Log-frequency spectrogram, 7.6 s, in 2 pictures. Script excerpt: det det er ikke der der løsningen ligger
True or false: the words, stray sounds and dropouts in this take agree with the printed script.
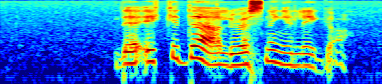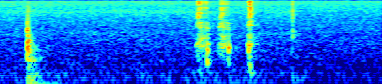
false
